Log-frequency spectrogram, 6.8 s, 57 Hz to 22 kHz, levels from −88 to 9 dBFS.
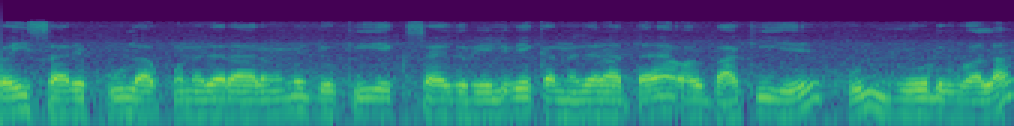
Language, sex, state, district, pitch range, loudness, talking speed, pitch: Hindi, male, Chhattisgarh, Raigarh, 100-110 Hz, -18 LUFS, 215 wpm, 105 Hz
